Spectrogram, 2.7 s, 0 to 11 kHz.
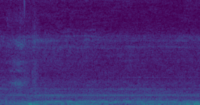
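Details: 2009 Haier window air conditioner, cleaned, compressor just switched on after at least a month idle, quickly getting cold: low steady hum with soft fan whoosh settling evenly after switch-on; compressor running normally.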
